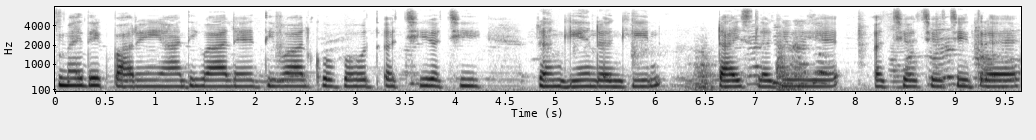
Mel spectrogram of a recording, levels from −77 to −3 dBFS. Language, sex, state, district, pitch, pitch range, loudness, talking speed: Hindi, female, Bihar, Kaimur, 225 Hz, 220-235 Hz, -19 LUFS, 145 wpm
